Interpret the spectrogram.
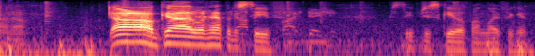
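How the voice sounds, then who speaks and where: A man's voice: on the low side, big pitch swings, a little slow, gravelly, sharp tone. A man chatting and joking with friends while streaming a shooter game, dry quips throughout. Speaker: streamer and actor. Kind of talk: casual gaming chat with friends. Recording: noisy game stream audio.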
